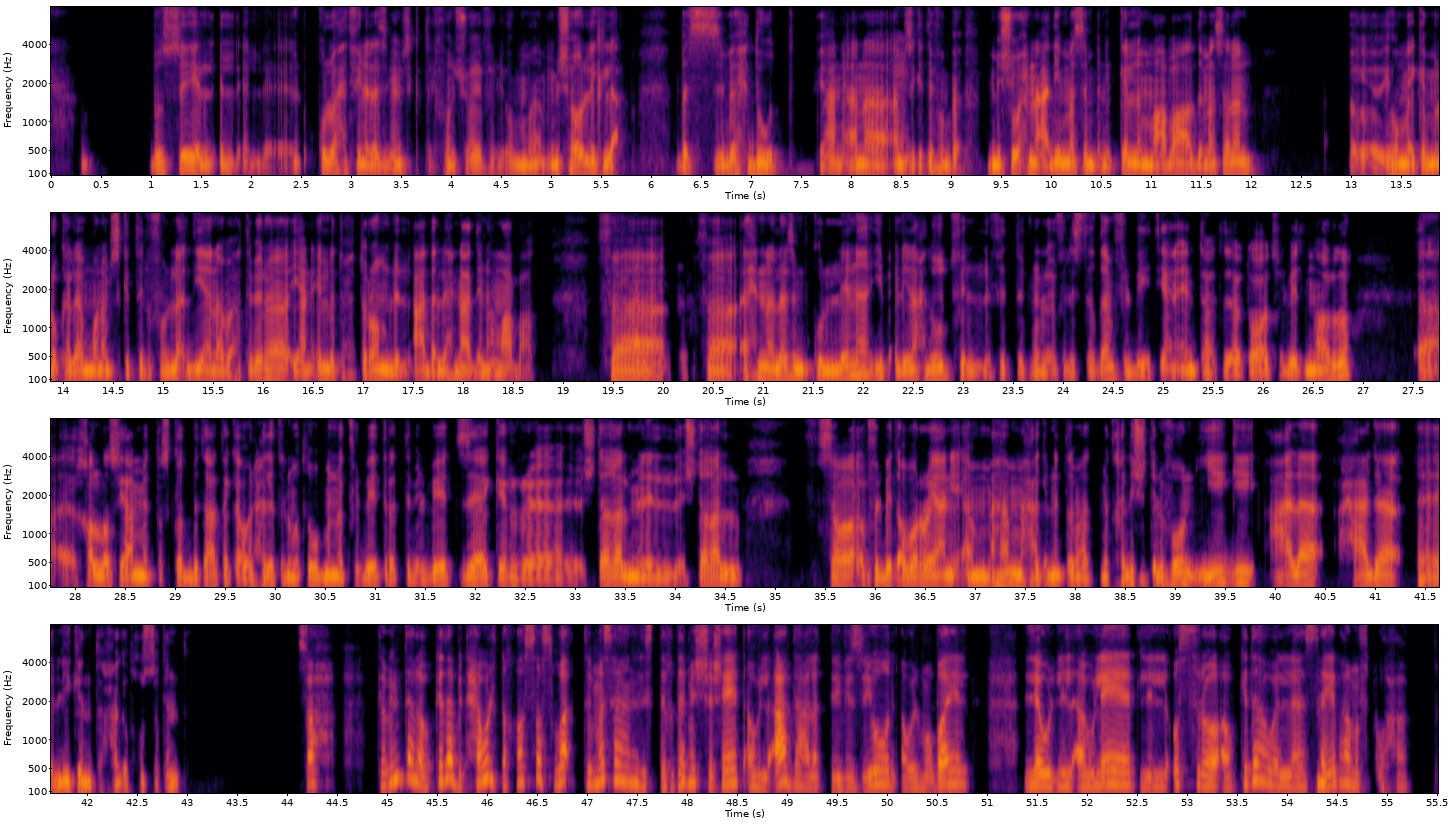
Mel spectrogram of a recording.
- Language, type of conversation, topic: Arabic, podcast, إزاي بتحدد حدود لاستخدام التكنولوجيا مع أسرتك؟
- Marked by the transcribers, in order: other background noise; tapping; in English: "التاسكات"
